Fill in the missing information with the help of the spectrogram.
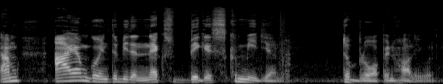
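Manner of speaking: very deep, soft speech voice; self-assured declaration. Acted. Comedian predicting his Hollywood rise, deep self-assured voice. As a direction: say it very low, soft and sure. Staged confidence speech, first take.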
